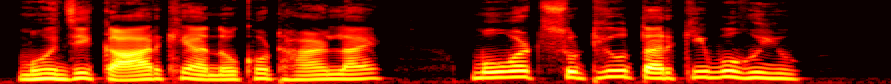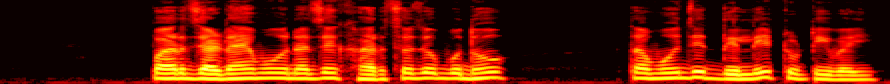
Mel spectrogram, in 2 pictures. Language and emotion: Sindhi, sad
